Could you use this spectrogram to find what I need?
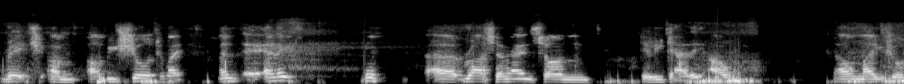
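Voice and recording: Slowly, a man speaks at medium pitch with ordinary pitch variation, his slightly mellow tone carrying a slightly husky edge.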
